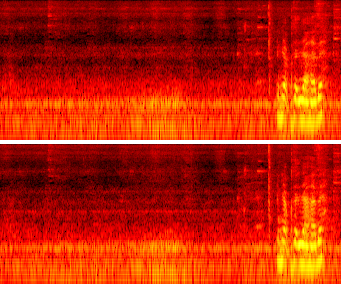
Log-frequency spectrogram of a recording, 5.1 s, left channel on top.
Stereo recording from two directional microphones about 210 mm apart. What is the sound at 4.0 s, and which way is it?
Speech, 20° right (ahead or behind).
